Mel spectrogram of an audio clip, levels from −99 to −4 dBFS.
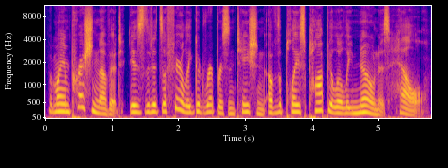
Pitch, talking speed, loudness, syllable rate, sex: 195 Hz, 195 wpm, -17 LUFS, 5.3 syllables/s, female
